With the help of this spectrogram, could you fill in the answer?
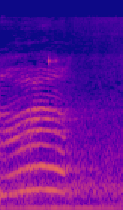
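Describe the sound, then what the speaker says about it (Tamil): A house cat gives one clear, drawn-out meow up close, loud at first and then trailing off into quiet room noise. "நீ பூனை தானே, பூனை தானே நீ?"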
